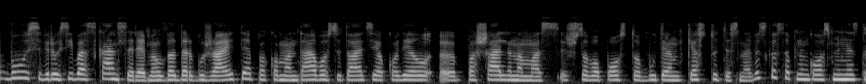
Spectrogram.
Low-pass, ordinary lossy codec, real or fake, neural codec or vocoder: 7.2 kHz; Opus, 32 kbps; real; none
